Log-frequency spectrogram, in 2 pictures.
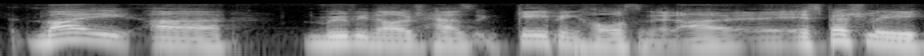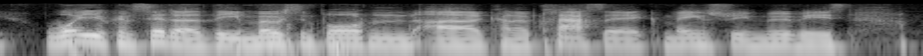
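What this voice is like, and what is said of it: Posh British accent. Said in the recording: “I have a posh British accent”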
